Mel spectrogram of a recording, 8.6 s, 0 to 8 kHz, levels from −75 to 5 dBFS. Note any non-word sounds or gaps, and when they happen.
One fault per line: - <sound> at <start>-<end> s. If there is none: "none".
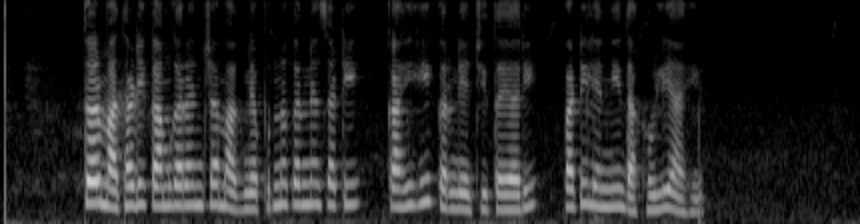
none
